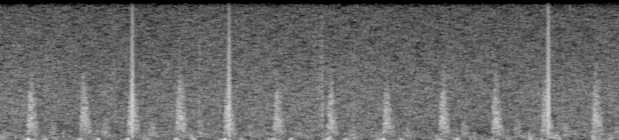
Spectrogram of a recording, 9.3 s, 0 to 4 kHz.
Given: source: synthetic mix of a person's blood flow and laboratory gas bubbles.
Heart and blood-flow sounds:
Doppler ultrasound of blood flow; subclavian vein
no bubbles
From the record:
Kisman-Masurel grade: 000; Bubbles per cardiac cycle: 0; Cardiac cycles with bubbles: 0%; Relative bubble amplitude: no bubbles discernible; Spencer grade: 0 (complete lack of bubble signals)

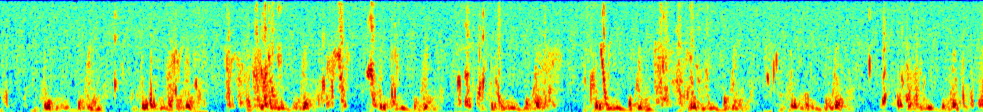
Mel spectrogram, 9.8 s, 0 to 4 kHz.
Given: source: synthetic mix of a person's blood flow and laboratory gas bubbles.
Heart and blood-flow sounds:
Doppler ultrasound of blood flow; precordium
0.03-0.09 s: bubbles
1.11-1.26 s: bubbles
1.47-1.83 s: bubbles
1.92-2.08 s: bubbles
2.23-2.86 s: bubbles
3.15-3.50 s: bubbles
3.65-3.83 s: bubbles
3.88-4.00 s: bubbles
4.54-4.87 s: bubbles
4.93-5.04 s: bubbles
5.33-5.62 s: bubbles
5.80-6.12 s: bubbles
6.52-7.10 s: bubbles
7.63-7.80 s: bubbles
8.02-8.11 s: bubbles
8.66-8.72 s: bubbles
8.79-9.26 s: bubbles
9.61-9.84 s: bubbles
From the record:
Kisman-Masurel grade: 232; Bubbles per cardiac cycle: several, 3 to 8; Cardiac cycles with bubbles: 50 to 99%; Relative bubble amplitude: moderate (0.250 to 0.450); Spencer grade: 3 (all of the cardiac periods contain showers or single bubble signals, but not dominating or overriding the cardiac motion signals); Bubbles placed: only in the low amplitude regions of the cardiac cycle

